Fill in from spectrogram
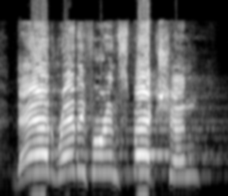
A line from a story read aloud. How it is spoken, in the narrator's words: yell down the hallway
